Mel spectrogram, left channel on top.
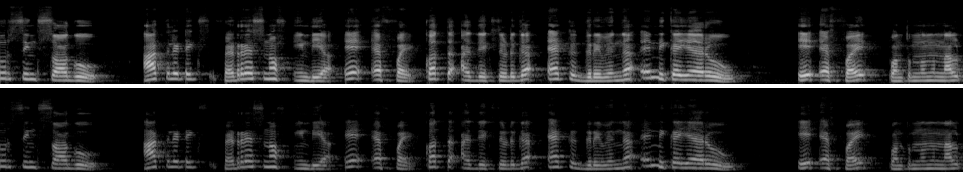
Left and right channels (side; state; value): right; quieter; 12.3 dB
